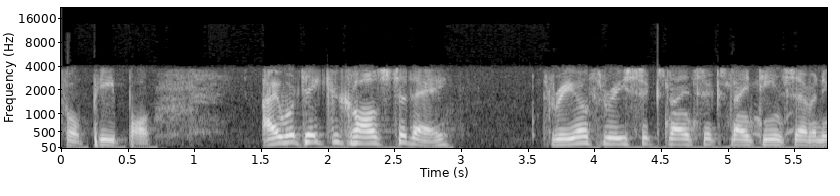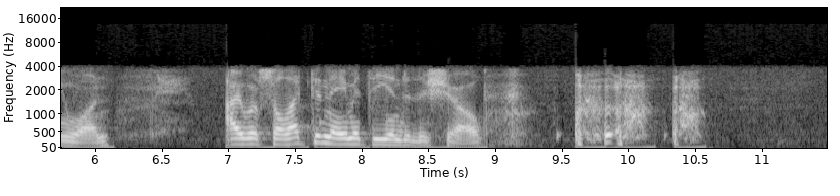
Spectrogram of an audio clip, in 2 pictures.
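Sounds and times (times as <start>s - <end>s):
speech: 0.0s - 3.0s, 3.6s - 6.2s, 7.0s - 10.2s
person coughing: 9.0s - 10.6s.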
